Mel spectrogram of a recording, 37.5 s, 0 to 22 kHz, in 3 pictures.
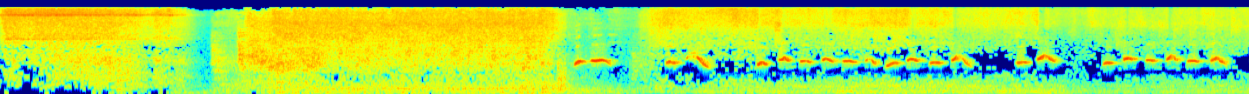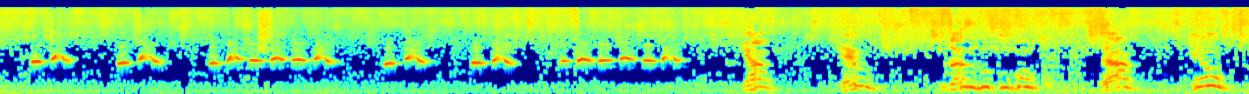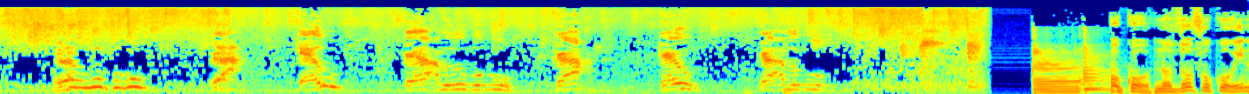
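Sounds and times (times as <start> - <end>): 
shower water running: 0.0 - 35.0
man whistling a lively choppy tune in the shower: 5.8 - 19.4
speech: 32.6 - 33.4, 36.2 - 37.4.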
